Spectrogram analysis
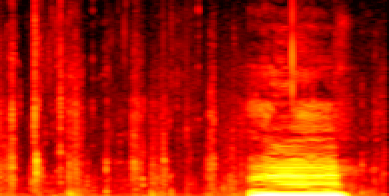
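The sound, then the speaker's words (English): Crunchy chewing of raw radishes, a run of small crisp bites and mouth noises, then a short hummed vocal 'mm' sound from the eater. “I'll try one there. It's quite full on, actually, eating all four radishes in one go.”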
